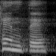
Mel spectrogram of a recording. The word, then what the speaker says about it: gente: Đó là cách ta có những âm G, mà đôi khi phát âm hơi thở ra như từ "gente", có lúc âm nghe trơn truộc như từ "gato".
